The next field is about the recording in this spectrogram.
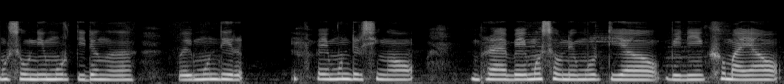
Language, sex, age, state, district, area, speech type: Bodo, female, 18-30, Assam, Udalguri, urban, spontaneous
